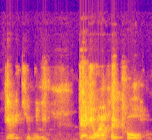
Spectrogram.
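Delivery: put-on high, whiny child voice; the daughter begging her dad, high and whiny; whiny little daughter. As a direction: whine like a bored kid at a bar. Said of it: "She's all mopey faced".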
